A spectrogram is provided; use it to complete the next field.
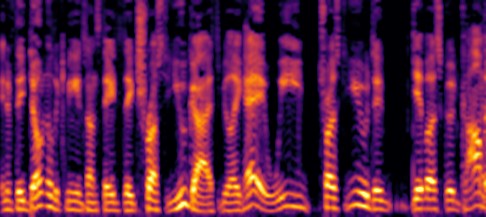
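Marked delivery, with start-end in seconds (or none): none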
